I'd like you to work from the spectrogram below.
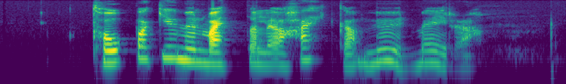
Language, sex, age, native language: Icelandic, female, 40-49, Icelandic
